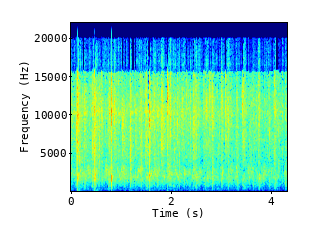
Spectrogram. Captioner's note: audience applause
